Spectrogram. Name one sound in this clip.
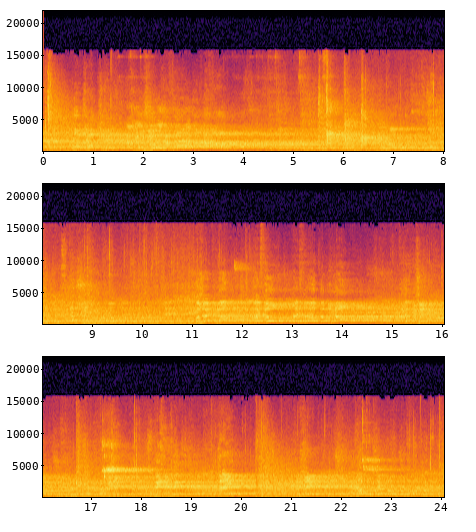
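Young men shout to each other across a large echoing hall.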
